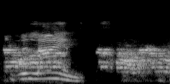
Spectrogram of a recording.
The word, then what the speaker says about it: Reliance: ਹਾਂਜੀ Ma'am, what is the pronunciation of RELIANCE? ਰਿਲਾਇੰਸ, ਰਿਲਾਇੰਸ।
